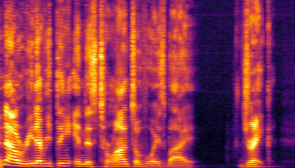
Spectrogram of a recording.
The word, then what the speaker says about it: Toronto: It's not Toronto, it's Toronto.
